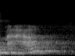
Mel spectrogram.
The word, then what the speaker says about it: Maha: Most people can't pronounce my name, and it's pronounced Maha.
